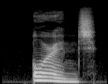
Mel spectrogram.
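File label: "orange", English, female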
